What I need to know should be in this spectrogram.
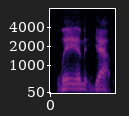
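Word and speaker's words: lagniappe: This is what lany yap. Lan yap. Lyap. Two syllables.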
